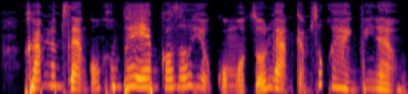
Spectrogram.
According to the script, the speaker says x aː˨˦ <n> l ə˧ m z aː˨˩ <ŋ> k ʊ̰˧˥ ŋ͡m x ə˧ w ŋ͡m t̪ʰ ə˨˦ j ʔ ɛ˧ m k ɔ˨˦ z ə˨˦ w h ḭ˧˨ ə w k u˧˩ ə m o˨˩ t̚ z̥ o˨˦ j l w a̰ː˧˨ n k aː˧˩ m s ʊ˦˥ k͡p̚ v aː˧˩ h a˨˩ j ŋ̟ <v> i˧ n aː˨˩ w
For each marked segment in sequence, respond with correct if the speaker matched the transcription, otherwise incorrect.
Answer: incorrect, correct, correct

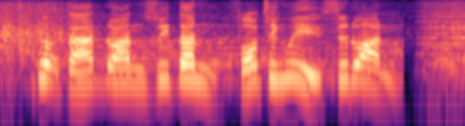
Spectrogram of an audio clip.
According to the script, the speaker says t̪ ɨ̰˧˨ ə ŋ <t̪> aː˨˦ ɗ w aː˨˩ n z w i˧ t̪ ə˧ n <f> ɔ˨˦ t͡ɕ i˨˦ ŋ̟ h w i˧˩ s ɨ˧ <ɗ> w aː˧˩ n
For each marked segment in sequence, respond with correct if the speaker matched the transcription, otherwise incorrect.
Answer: correct, correct, correct

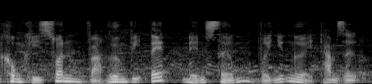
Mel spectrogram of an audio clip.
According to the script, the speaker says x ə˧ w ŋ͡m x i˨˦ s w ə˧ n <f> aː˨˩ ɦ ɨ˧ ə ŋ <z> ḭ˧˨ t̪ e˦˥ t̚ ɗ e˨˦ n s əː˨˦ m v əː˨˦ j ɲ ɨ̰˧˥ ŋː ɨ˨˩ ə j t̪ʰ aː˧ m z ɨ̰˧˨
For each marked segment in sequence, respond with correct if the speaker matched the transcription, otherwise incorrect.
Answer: incorrect, incorrect

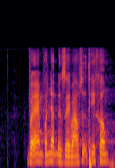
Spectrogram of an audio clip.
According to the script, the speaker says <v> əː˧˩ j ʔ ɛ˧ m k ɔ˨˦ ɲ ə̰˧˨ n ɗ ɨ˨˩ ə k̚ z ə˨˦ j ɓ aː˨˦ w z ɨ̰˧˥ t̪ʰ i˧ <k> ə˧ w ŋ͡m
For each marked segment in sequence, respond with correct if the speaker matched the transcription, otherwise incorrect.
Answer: correct, incorrect

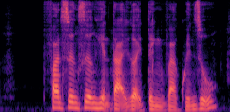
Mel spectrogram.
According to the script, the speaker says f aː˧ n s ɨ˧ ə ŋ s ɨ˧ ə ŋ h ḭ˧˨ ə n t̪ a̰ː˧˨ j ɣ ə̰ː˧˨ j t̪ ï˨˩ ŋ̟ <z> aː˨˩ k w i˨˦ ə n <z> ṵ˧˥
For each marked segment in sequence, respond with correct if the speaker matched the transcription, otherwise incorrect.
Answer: incorrect, correct

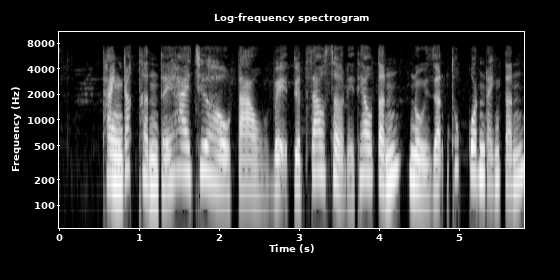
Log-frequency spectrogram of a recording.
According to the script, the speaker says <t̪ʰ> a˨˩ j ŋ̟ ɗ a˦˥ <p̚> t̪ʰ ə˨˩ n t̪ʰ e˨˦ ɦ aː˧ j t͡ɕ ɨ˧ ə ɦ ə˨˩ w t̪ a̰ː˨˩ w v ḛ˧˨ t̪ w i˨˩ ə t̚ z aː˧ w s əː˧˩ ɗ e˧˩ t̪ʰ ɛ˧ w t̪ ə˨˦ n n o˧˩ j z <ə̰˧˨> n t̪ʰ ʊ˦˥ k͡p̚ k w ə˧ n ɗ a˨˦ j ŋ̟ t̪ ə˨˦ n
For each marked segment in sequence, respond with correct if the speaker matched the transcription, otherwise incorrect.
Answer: correct, incorrect, correct

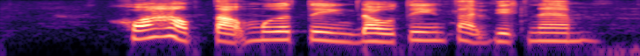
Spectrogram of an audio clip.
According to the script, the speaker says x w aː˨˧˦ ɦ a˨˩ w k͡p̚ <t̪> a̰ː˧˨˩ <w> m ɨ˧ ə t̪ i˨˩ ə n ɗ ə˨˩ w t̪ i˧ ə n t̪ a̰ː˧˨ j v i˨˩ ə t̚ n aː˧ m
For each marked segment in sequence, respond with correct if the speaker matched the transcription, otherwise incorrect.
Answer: correct, correct

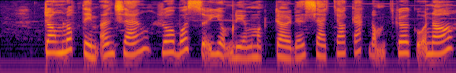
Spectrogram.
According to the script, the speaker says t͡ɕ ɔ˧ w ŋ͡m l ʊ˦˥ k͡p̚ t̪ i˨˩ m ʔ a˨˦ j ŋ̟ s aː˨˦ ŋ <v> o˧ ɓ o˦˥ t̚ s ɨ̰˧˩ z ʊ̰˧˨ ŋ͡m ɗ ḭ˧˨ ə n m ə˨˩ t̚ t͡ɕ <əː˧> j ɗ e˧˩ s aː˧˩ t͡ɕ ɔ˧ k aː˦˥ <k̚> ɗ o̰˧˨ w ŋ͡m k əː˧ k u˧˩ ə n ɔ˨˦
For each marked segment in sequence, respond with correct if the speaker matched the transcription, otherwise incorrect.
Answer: incorrect, incorrect, correct

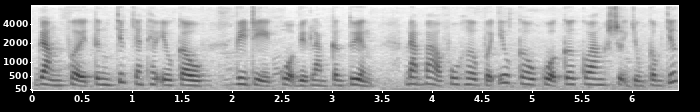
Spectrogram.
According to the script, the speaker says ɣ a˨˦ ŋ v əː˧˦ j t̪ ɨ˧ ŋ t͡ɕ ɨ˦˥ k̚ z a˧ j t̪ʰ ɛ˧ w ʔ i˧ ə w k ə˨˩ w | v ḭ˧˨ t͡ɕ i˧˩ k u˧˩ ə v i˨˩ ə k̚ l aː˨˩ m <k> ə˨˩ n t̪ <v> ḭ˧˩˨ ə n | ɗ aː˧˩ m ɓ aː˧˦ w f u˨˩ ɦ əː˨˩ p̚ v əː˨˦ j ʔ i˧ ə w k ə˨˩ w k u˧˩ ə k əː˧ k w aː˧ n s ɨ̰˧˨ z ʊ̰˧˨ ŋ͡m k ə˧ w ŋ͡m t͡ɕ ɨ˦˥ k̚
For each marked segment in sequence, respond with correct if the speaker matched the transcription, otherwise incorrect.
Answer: correct, incorrect

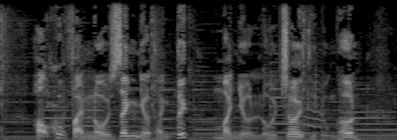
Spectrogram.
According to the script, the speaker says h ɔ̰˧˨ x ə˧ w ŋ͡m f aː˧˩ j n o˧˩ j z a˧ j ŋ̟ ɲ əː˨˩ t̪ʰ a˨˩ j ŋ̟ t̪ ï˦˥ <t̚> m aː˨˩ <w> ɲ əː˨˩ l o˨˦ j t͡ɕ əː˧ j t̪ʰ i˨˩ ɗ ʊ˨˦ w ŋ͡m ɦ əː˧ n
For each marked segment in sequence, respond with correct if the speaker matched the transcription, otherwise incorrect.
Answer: incorrect, incorrect

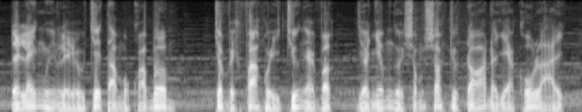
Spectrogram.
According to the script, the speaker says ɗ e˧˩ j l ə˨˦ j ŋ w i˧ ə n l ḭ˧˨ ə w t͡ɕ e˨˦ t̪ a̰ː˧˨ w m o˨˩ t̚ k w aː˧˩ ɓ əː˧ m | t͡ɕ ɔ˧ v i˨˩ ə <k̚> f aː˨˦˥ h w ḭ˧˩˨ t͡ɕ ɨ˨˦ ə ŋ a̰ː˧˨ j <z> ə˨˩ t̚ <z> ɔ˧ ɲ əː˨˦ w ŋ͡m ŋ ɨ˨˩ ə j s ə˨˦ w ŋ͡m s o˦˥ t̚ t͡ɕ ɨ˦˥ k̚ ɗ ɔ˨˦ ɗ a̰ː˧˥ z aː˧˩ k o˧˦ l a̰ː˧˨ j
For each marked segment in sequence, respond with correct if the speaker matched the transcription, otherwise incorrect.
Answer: correct, incorrect, correct

